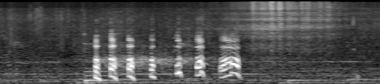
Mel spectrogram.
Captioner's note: laughs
